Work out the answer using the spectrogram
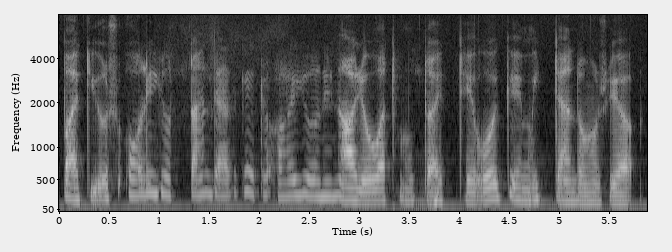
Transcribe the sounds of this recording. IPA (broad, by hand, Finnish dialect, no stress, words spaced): pɑikːi jos oli jotːɑin tærkeːtæ ɑjːoː nin ɑjoʋɑt mutːɑ etːei oi̯keim mitːæːn tomːosiɑ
